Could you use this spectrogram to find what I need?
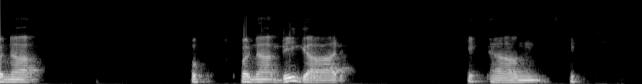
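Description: A middle-aged man reads aloud calmly into a microphone, in short phrases with pauses.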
